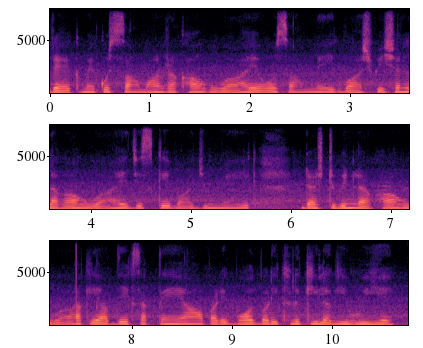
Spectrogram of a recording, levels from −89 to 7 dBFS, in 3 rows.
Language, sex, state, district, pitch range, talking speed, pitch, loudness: Hindi, female, Maharashtra, Solapur, 180-185 Hz, 210 wpm, 180 Hz, -24 LUFS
